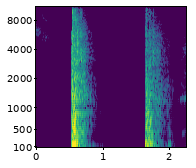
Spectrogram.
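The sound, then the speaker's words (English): Two heavy, booming thuds against wooden doors at the end of a ball, about a second apart, each landing hard and then ringing out briefly as the doors start to buckle. The pounding is loud, with silence between blows and no voices. “And you can see the doors at the end of the ball are starting to buckle.”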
